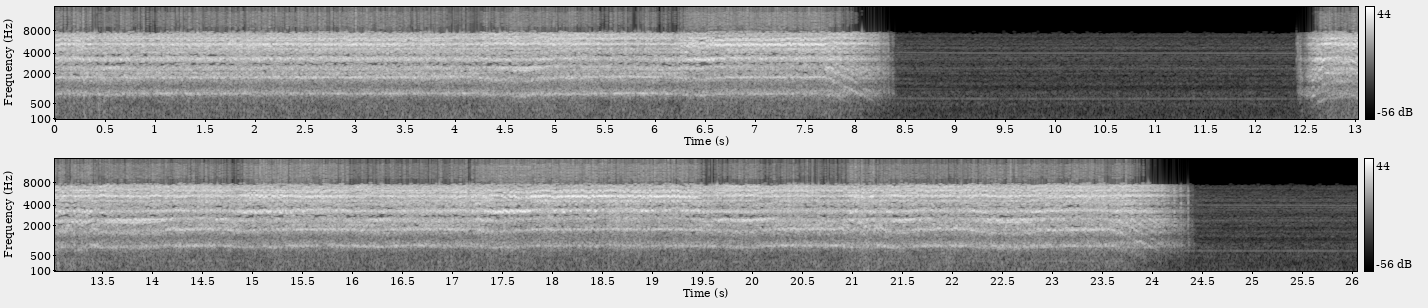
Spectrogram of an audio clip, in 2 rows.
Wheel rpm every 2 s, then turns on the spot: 230, 230, 230, 200, 0, 0, 140, 220, 220, 230, 230, 190, 10.
none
